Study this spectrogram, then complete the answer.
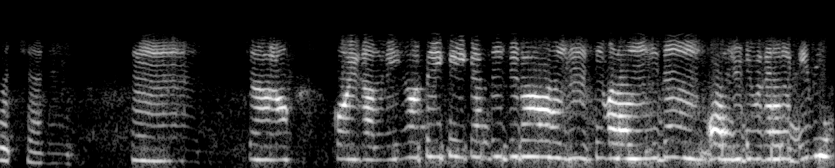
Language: Punjabi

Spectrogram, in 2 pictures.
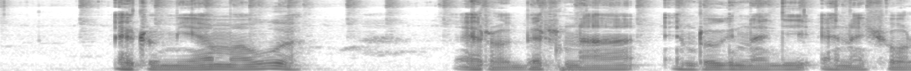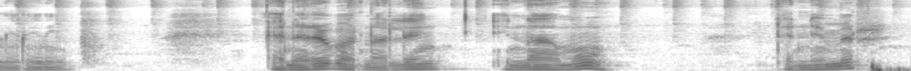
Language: Masai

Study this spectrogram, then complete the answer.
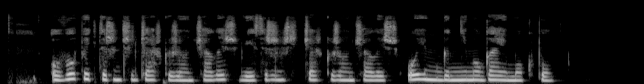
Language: Mari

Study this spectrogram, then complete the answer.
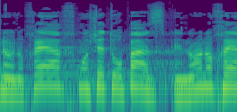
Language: Hebrew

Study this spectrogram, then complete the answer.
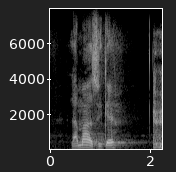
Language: Xhosa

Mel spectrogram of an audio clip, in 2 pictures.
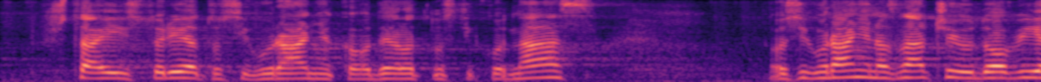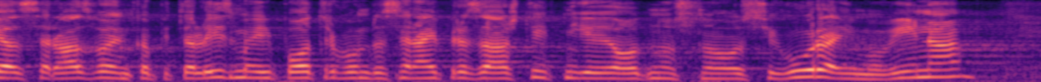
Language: Serbian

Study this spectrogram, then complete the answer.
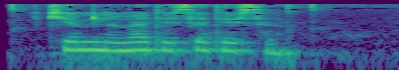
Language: Uzbek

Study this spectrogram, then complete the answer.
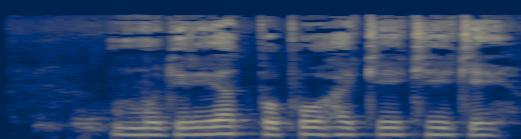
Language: Pashto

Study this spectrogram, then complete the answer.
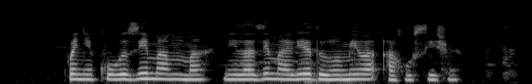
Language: Swahili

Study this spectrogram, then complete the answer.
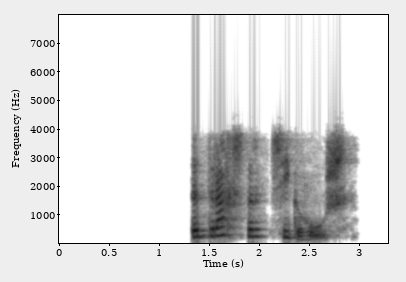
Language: Western Frisian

